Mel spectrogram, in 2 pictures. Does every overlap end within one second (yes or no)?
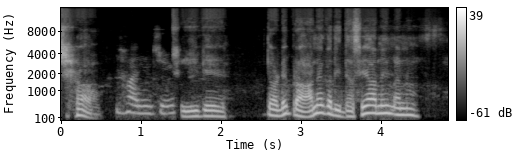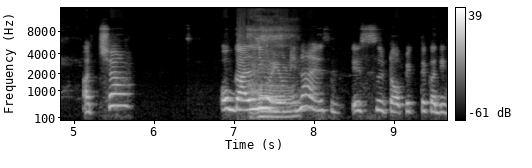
yes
